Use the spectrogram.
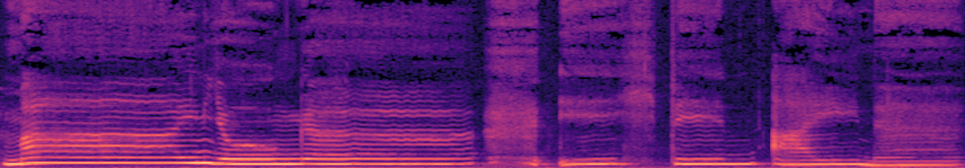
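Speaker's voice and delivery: very slow snail drawl, NIE loud. Acted. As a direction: drag it out, calm and unhurried. Snail voice held.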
